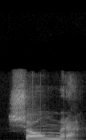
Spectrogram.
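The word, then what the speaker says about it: שָׁמְרָה: Primeira sílaba é uma sílaba fechada, consoante, vogal, consoante, e ela é uma sílaba átona. Então, nós vamos ler como O. E a última sílaba, ela é a sílaba tônica da palavra, então a gente vai ler como A. Shomra.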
